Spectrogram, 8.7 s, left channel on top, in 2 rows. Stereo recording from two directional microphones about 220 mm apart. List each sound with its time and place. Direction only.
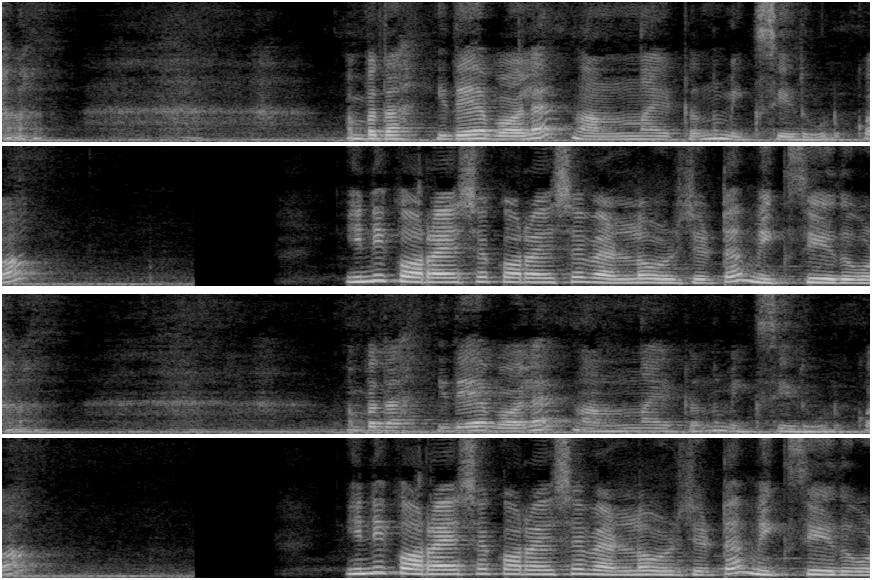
1.3 s a woman's voice: 50° left (ahead or behind)
6.1 s a woman's voice: 5° left (ahead or behind)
